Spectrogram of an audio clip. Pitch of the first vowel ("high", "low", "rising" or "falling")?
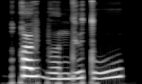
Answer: high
